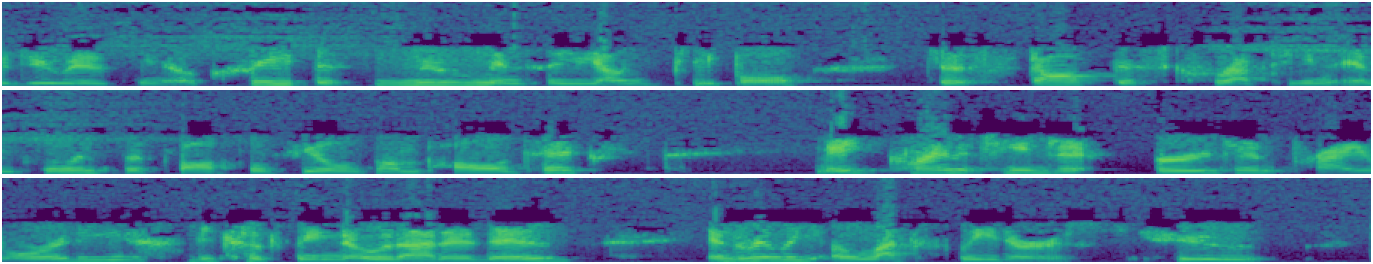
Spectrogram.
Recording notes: Called in from the Sunrise Youth March from Paradise, CA to San Francisco that had reached Winters, CA, 130 miles done of the 266 mile march.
